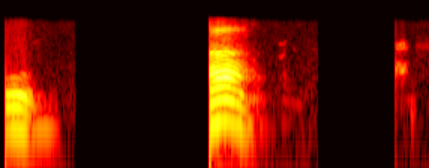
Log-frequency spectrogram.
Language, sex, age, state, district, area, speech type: Bengali, male, 60+, West Bengal, Uttar Dinajpur, urban, conversation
